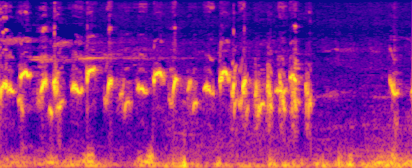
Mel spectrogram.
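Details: Yellow-vented bulbul (merbah cerukcuk) song meant to goad other bulbuls into singing: a fast gurgling chatter of bubbly notes, about a second and a half per phrase, then a brief lull and a last note.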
